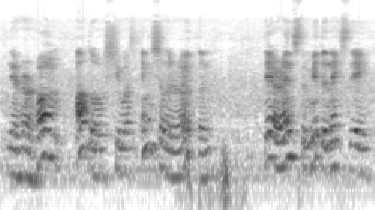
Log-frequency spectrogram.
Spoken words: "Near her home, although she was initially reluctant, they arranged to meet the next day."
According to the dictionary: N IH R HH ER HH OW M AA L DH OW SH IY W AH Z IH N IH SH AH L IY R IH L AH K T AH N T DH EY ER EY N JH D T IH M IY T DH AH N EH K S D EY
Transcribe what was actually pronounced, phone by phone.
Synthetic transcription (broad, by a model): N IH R HH ER HH OW M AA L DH OW SH IY W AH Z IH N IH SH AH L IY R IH IH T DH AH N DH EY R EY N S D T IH M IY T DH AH N EH K S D EY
